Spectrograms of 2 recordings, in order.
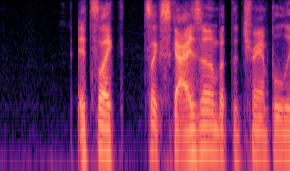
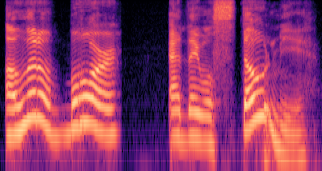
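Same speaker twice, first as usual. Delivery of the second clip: put-on much higher, louder, slow Jamaican-accented Moses; 11 semitones higher, 6 dB louder than usual. Reading Exodus, she runs with Moses's Jamaican accent. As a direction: keep the Jamaican accent going, stretched and high. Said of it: "we're gonna run with it".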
